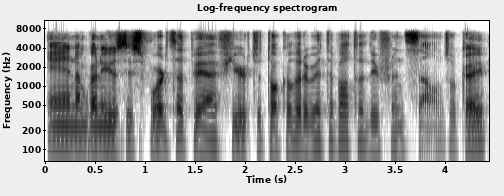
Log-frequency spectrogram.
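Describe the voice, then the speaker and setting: A man's voice: lowish voice, steady tone, fast talker, gravelly, fairly bright tone, dull audio. A Portuguese man with a Portuguese accent, teaching a beginners' language class in a patient, reassuring way that often repeats points and adds "okay?". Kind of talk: online language lesson.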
